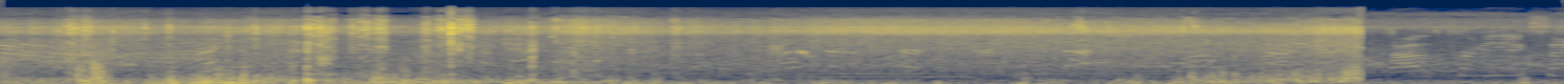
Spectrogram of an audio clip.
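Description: A paraglider wing's fabric flutters and rustles in gusty wind.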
